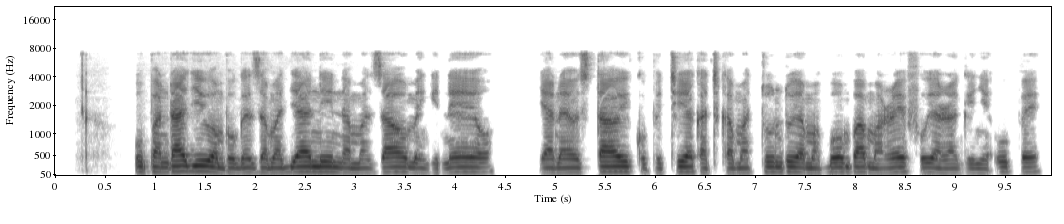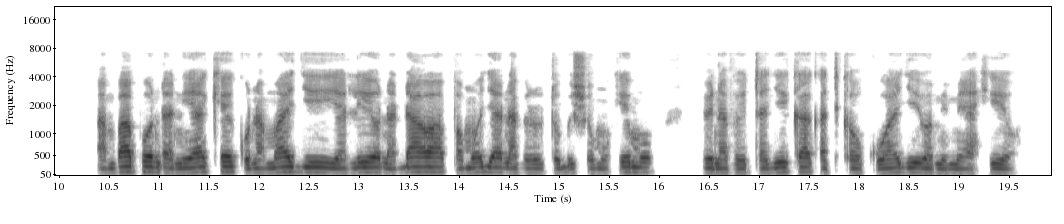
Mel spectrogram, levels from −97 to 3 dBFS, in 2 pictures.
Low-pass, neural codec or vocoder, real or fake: 7.2 kHz; none; real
